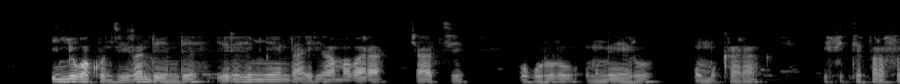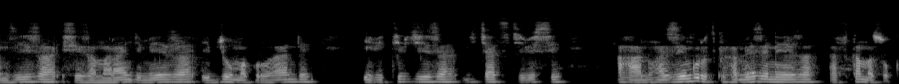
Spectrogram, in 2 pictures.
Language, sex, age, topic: Kinyarwanda, male, 18-24, finance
